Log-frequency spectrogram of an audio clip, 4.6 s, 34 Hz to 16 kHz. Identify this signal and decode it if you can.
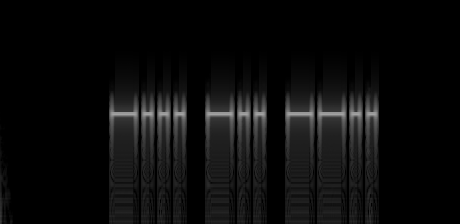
Morse code, heard as a keyed tone, about 15 wpm, 700 Hz. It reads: BDZ
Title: USA Call Sign Postfixes - 3 Letters 15wpm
